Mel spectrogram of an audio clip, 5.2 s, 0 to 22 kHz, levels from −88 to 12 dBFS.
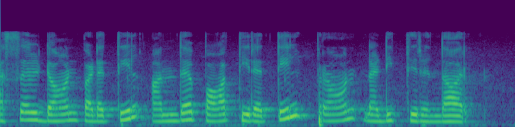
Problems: constant background noise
